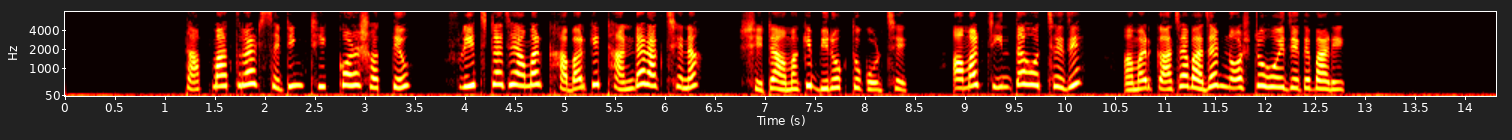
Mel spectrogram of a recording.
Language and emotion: Bengali, fearful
